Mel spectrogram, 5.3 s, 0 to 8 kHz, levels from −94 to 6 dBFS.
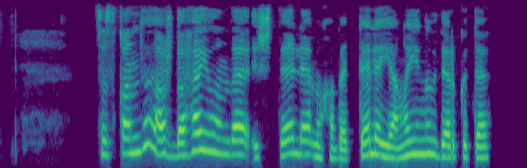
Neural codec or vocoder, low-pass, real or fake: codec, 16 kHz, 8 kbps, FreqCodec, larger model; 7.2 kHz; fake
